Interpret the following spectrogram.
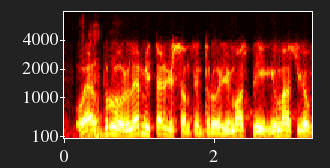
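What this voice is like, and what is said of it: Imitates another person's voice. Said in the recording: “can you do a Nikolai was, impersonation?”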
